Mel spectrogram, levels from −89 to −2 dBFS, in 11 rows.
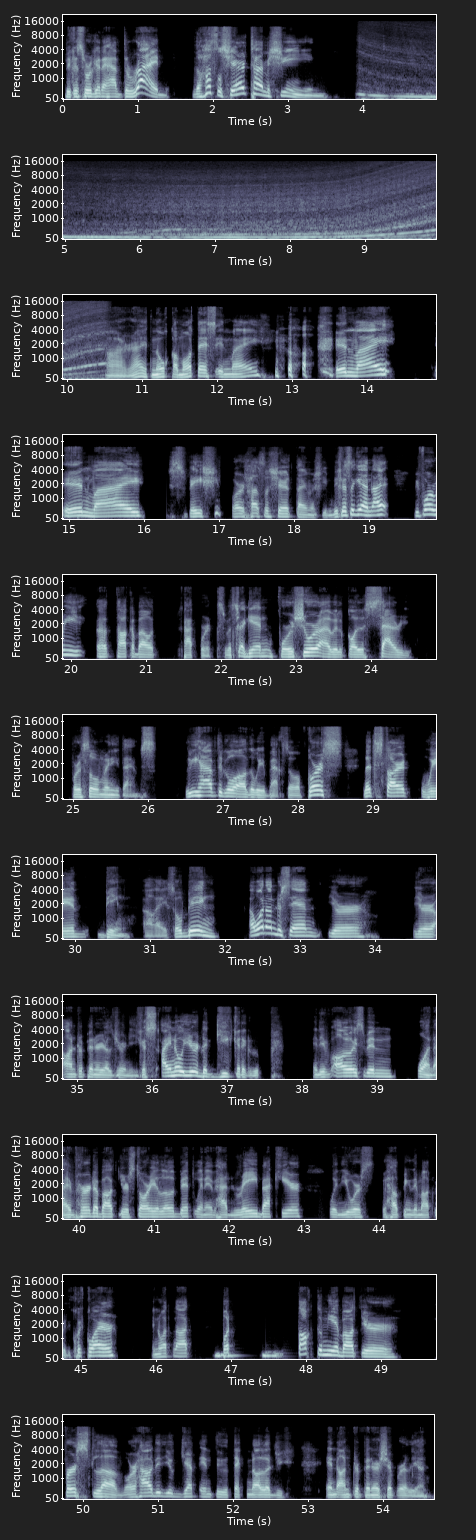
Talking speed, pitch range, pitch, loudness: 145 wpm, 115-160 Hz, 130 Hz, -20 LUFS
